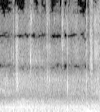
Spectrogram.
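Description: Tennis ball struck by rackets during a rally on an indoor hard court: a few sharp knocks over steady arena noise, the strongest near the end.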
